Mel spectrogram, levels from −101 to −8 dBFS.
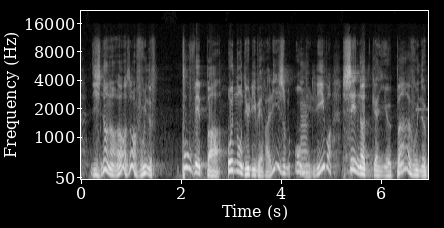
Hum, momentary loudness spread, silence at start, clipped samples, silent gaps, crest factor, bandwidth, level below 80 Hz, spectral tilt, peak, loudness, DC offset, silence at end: none; 7 LU; 0.2 s; under 0.1%; none; 16 dB; 12 kHz; -54 dBFS; -7 dB/octave; -10 dBFS; -26 LUFS; under 0.1%; 0 s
